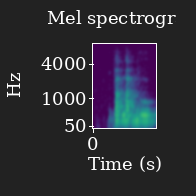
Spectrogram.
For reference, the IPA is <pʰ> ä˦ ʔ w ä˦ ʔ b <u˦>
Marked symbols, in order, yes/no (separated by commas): no, yes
